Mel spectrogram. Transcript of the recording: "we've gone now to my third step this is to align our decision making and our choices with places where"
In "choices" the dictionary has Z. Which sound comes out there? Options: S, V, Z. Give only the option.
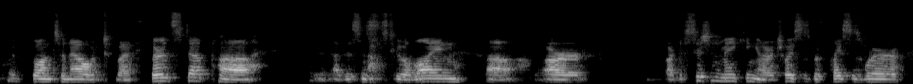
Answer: Z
